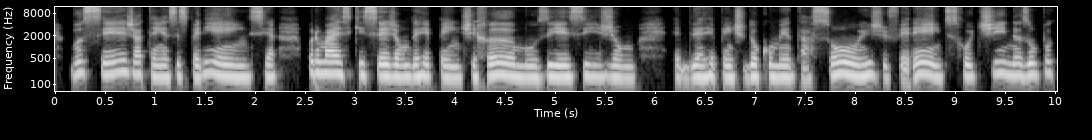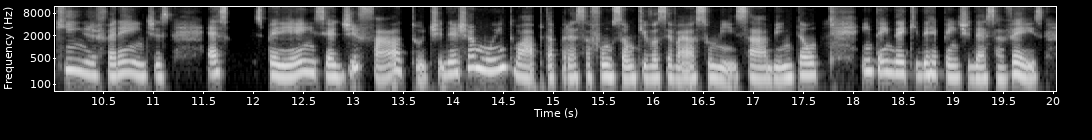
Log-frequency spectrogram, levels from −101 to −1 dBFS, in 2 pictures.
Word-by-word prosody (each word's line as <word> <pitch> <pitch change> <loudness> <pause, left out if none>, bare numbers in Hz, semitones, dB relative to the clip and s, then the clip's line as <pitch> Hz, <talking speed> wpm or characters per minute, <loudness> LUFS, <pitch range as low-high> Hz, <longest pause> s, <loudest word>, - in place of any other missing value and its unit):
você 200 +1 +3
já 190 -3 +1
tem 165 -4 -1
essa 155 +2 +1
experiência, 165 -2 0 0.3
por 210 0 +1
mais 195 -1 +4
que 185 -2 -3
sejam, 170 -2 +4
de 165 - 0
repente, 160 -2 -1
ramos 165 -3 +1
e 165 -1 +4
exijam, 160 -2 -1 0.4
eh, 160 - -5
de 160 +2 -1
repente, 160 -1 0
documentações 165 +3 +1
diferentes, 165 +1 -1
rotinas 175 +1 -1
um 180 0 +1
pouquinho 210 +3 -2
diferentes, 175 -2 -2 0.4
essa 205 +2 +2 0.3
experiência, 180 +1 +1
de 165 - +1
fato, 235 -5 -2
te - - -4
deixa 205 +8 +1
muito 245 -4 +2
apta 155 -1 -2
pra 155 0 -6
essa 165 +2 -2
função 165 -2 +1
que 155 0 -3
você 155 +1 0
vai 145 - -1
assumir, 150 -2 0
sabe. 145 -3 +1
Então, 170 +5 +1 0.5
entender 215 -3 +1
que, 185 -1 -11
de 185 +1 0
repente, 165 -5 -1
dessa 150 0 -1
vez, 170 0 +1
170 Hz, 140 wpm, -23 LUFS, 160-190 Hz, 0.5 s, mais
